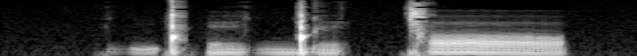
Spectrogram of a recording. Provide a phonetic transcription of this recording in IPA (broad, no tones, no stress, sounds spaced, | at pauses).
ǃʼ e̤ ɡ͡ǃ ɪ ǀ ɔ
